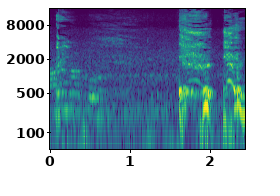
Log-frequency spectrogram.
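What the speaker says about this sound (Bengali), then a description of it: "আর আমার কাশিটা দেখছো, কোনো সময় ওটা সুস্থ থাকার মতো নেই" Two loud, harsh coughs from an adult, close by, the second following shortly after the first, with a quieter murmur of voices in the room before them.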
